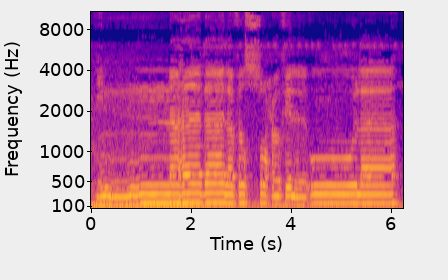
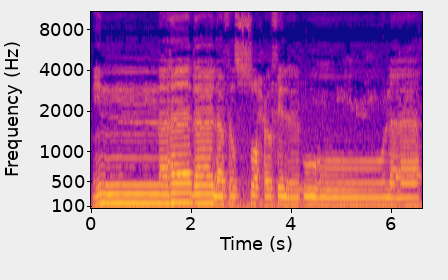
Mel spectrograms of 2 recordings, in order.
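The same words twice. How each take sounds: First: The vowel in 'ula' is held four beats. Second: The vowel in 'ula' is held six beats. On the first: "Itu empat harokat" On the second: "itu enam harokat"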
